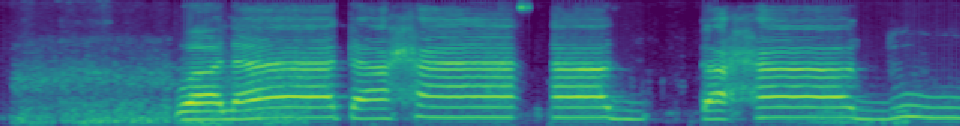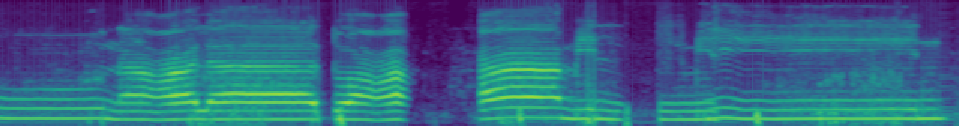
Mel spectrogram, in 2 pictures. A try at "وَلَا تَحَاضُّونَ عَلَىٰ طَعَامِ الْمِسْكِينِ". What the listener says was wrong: এই দদ ওয়ালা তাহাদু দু মোটা হবে একটু, তাহলে সুন্দর হবে।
